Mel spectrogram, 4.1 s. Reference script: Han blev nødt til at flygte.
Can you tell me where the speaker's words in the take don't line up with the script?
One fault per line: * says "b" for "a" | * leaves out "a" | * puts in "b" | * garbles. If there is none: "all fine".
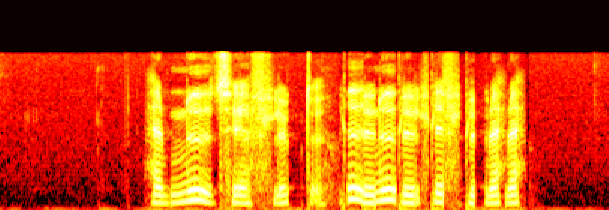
* leaves out "blev"
* garbles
